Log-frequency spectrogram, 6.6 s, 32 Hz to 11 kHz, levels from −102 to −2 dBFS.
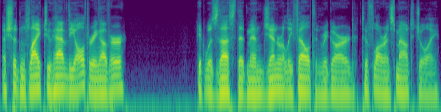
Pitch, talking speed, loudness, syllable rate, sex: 95 Hz, 190 wpm, -20 LUFS, 5.6 syllables/s, male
